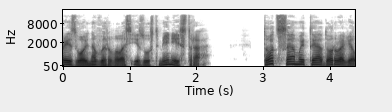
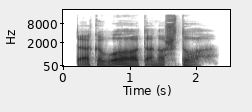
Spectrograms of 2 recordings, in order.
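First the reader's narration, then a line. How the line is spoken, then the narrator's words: Muttered. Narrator (Russian): пробормотал он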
